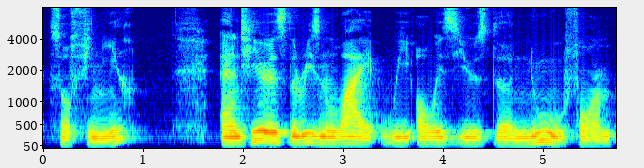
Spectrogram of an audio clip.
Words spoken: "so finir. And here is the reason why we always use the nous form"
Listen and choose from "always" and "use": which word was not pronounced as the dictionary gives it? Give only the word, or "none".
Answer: none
